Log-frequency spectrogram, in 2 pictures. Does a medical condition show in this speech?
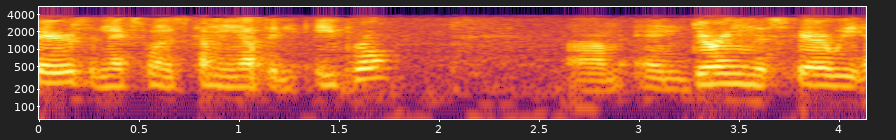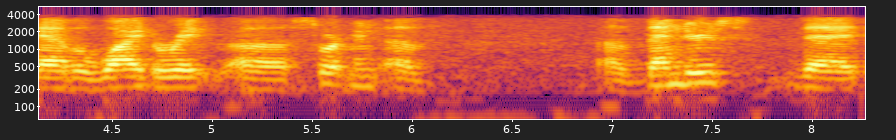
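No.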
